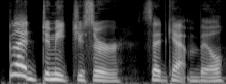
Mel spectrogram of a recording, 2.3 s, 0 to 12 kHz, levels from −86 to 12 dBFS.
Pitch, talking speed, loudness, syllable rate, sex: 190 Hz, 210 wpm, -17 LUFS, 4.1 syllables/s, female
